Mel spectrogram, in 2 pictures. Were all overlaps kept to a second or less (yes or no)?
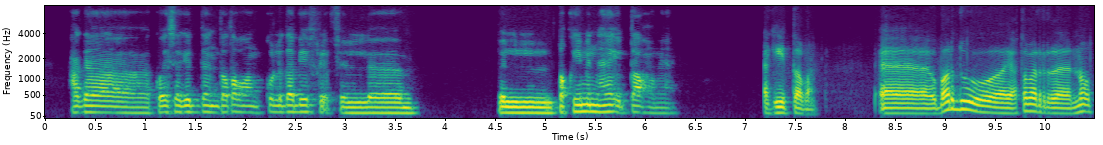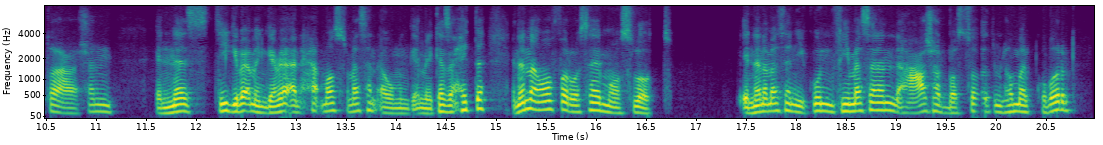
yes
